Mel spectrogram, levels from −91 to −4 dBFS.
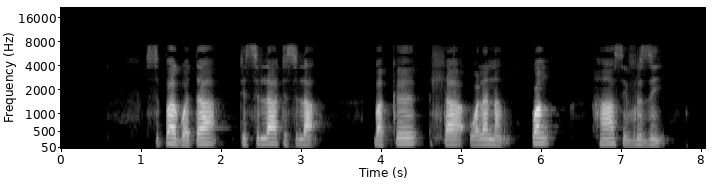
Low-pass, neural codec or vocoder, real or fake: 7.2 kHz; none; real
